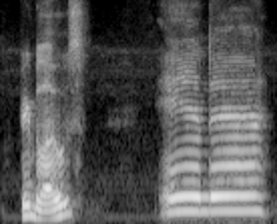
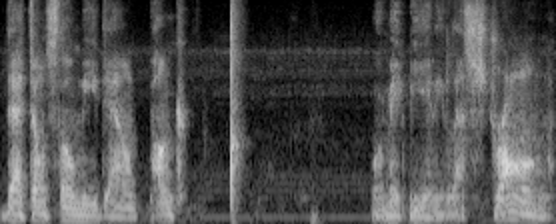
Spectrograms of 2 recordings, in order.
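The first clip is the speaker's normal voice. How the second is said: gruff tough guy; 4 semitones lower, 6 dB quieter than usual. Acted. Wolverine replies.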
